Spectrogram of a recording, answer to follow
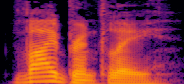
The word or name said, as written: vibrantly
